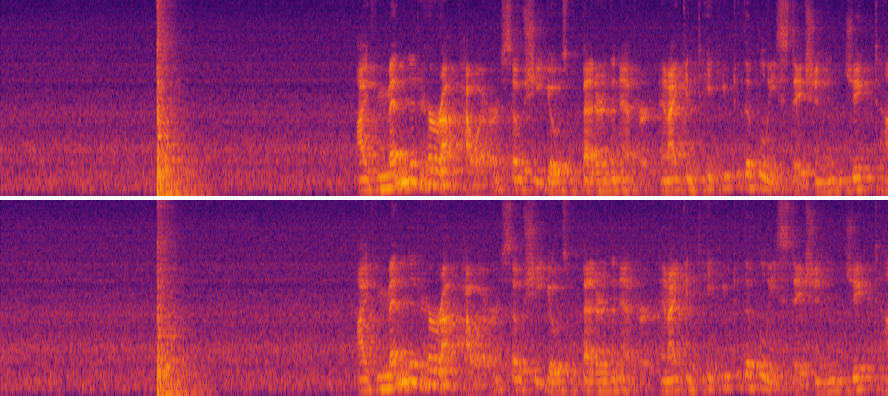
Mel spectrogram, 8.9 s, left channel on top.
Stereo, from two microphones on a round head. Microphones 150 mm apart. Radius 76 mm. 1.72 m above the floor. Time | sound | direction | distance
1.6 | a thud | 30° left (ahead or behind) | 1.4 m
3.6 | a man speaking | 15° left (ahead or behind) | 2 m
